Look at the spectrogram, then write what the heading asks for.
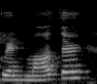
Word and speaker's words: grandmother: forte de uma região pronunciar sem aquela pausa na letra D, grandmother ou grandfather, eliminar completamente essa letra D.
